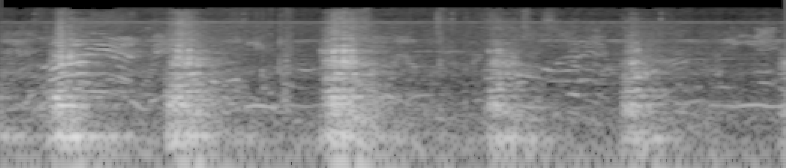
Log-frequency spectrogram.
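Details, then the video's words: Lion during an encounter with another lion, sounding five deep, rasping grunts about a second apart, the first three loudest, with faint higher tonal sounds in the background. "A Lion's Roar, Have You Heard That?"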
